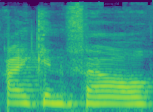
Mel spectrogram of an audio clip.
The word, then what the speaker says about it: Ikenfell: we're diving into eichenfeld i've heard many people pronounce this game three different ways but i'm pronouncing it i can fell for future reference starting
